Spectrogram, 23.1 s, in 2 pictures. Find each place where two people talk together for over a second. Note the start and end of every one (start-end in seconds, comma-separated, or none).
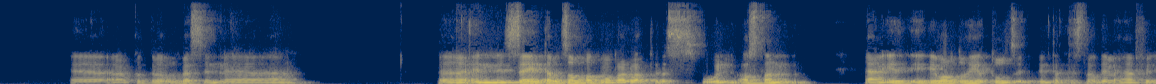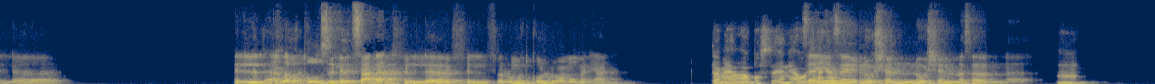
none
